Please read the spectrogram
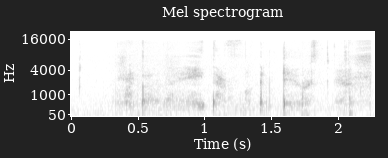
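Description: Faint whispering, broken up by a few soft clicks.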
